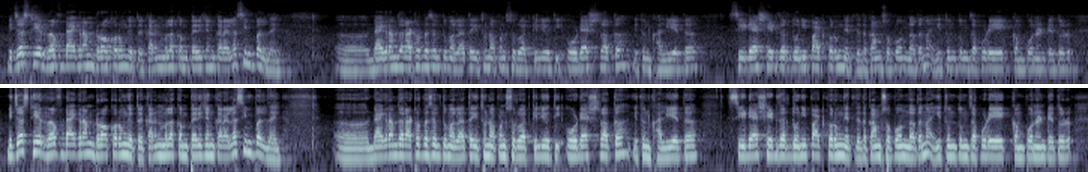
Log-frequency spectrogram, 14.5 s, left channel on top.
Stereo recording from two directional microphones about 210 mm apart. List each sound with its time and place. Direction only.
0.1 s speech: 60° right (ahead or behind)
